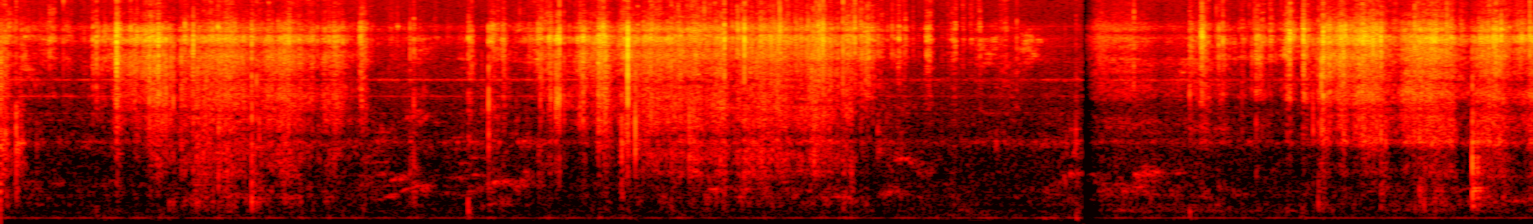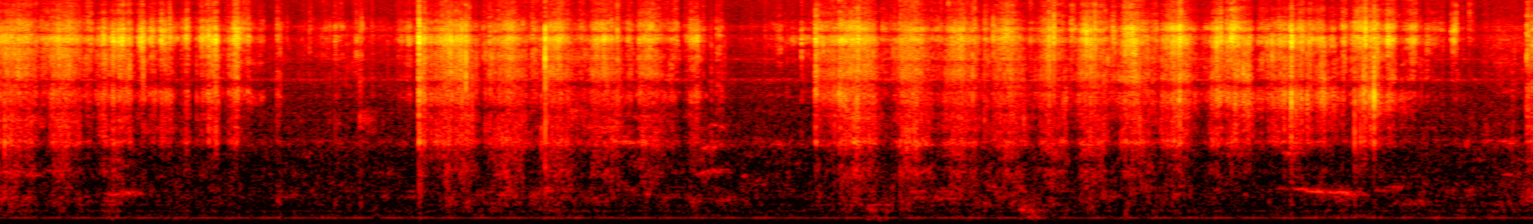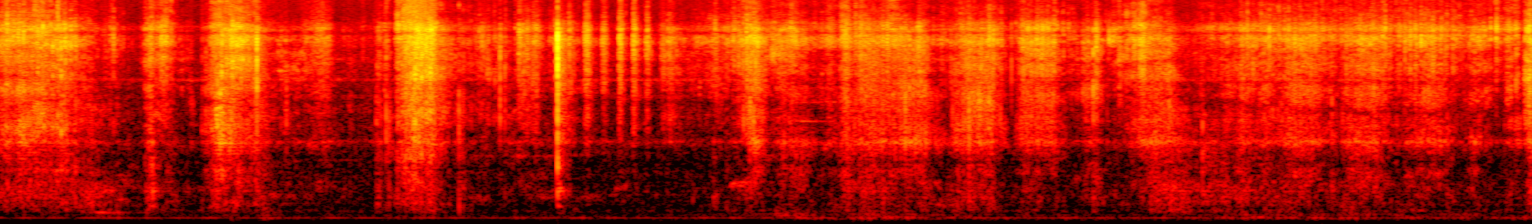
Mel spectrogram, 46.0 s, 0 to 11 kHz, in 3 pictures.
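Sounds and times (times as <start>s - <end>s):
charcoal crunching and crackling: 0.0s - 10.4s, 11.4s - 45.9s.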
